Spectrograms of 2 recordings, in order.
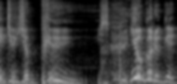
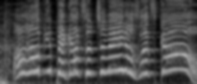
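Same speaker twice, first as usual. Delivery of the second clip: put-on sing-song voice, higher and louder; 5 dB louder than usual. Doing an impression for the others: Lee impression. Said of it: "And then she's like".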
